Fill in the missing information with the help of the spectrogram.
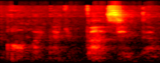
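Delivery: very soft, quick breathy whisper; barely voiced, astonished question; hushed amazement. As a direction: imitate a frail old man's whispered delight. Retold frail man's delighted reaction.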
